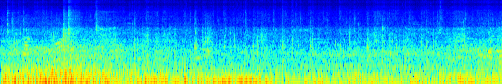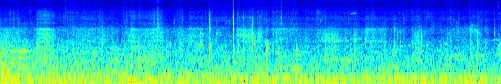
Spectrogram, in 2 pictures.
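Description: Store ambience: a steady low hum with faint, indistinct voices and scattered small clicks and knocks.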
